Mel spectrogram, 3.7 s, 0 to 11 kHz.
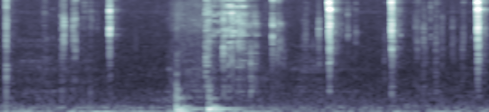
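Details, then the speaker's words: Adapta J40 lock reassembled into a Federal 406HE padlock body, ball bearing compressed and riding the inner groove with shim refitted: three crisp clean metallic clicks, no scraping; lock mechanism seated correctly, normal. "Ah, good. Hear that? That means it's right."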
